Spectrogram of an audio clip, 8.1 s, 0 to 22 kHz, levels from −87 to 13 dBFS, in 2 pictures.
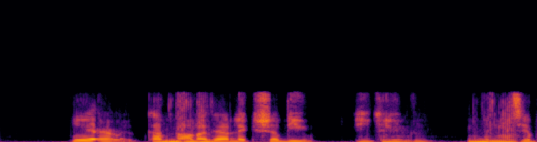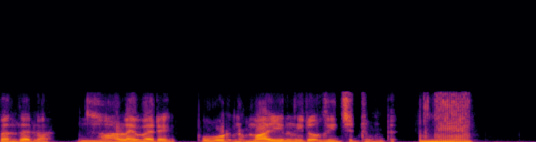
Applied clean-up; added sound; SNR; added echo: neural diffusion model UNIVERSE++.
